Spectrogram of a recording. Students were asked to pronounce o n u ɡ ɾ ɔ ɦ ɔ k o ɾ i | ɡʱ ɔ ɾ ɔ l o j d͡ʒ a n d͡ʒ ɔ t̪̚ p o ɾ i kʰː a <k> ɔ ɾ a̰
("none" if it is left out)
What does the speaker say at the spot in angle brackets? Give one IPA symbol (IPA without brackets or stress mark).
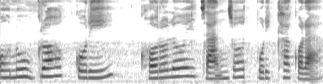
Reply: k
